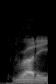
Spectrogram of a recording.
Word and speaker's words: Ruddy: He's playing a young Al Ruddy, or Rudy, did I pronounce it right? – I think it might be Ruddy. – Ruddy, yeah,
